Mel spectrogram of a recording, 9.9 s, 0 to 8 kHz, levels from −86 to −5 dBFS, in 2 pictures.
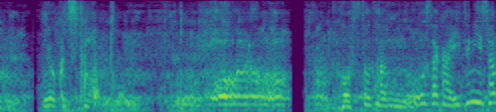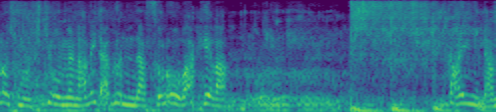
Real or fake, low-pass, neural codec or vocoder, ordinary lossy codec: fake; none; codec, 16 kHz, 4.8 kbps, FACodec; none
